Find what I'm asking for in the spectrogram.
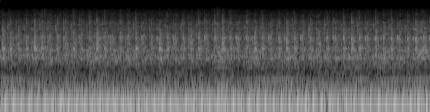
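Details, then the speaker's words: Jeep Wrangler JJ engine at idle: fast, even diesel-like tapping, steady; caused by a defective timing chain, fixed by replacing the chain again; timing chain tapping. "And so anyway, long story short, my timing chain is what was causing this noise right here in the video where I did the sway bar disconnect."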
